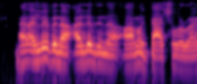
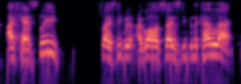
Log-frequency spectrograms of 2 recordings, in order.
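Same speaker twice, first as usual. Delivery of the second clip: high, loud retold whine of protest; exasperated complaint; 9 semitones higher, 6 dB louder than usual. Friend explaining why he sleeps in the car, exasperated.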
